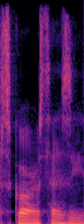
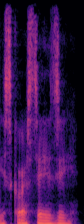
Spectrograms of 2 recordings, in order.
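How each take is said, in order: First: "Scorsese" with a short e, skor-SEZ-ee; affected film-buff pronunciation. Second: Said in the usual way. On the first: Shown as a demonstration. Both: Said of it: "I say Martin Scorsese like an absolute arsehole".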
